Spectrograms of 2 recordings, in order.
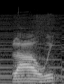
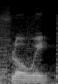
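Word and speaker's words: Flaaffy: andiamo flowe flowe flowe flowy e non flowe perch ho ho scoperto avete scritto che si scriveva così un po' di tempo fa mi sembra giusto mantenere la pronuncia attacco rapido io ti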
